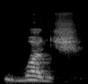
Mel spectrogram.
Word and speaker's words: Łódź: I'm going to be featuring some music by the composer David Begelman from the Lodz Ghetto, more accurately pronounced in Polish as Łódź.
